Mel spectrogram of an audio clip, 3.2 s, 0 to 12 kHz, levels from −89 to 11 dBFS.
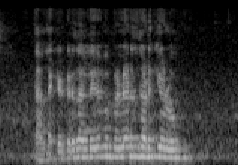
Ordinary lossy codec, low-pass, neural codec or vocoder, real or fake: Opus, 64 kbps; 9.9 kHz; vocoder, 22.05 kHz, 80 mel bands, WaveNeXt; fake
